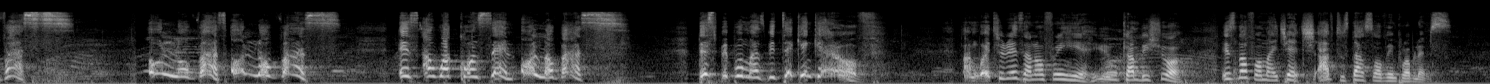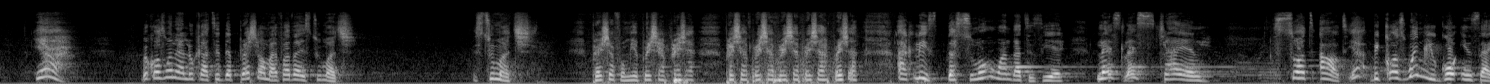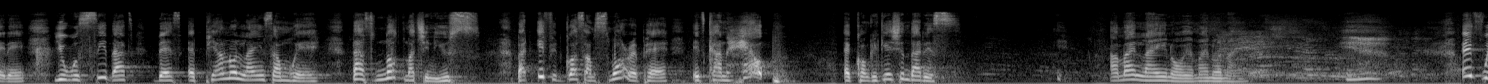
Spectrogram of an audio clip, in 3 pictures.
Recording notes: Preached At The 100s and 200s Camp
